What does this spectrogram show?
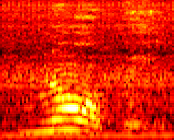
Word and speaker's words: Nobel: Nobel, Prêmio Nobel de la Paz. Não é Nobel, como nós dizemos em português, né?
